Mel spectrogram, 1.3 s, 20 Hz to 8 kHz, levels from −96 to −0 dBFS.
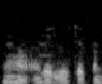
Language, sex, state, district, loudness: Hindi, male, Jharkhand, Jamtara, -35 LUFS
